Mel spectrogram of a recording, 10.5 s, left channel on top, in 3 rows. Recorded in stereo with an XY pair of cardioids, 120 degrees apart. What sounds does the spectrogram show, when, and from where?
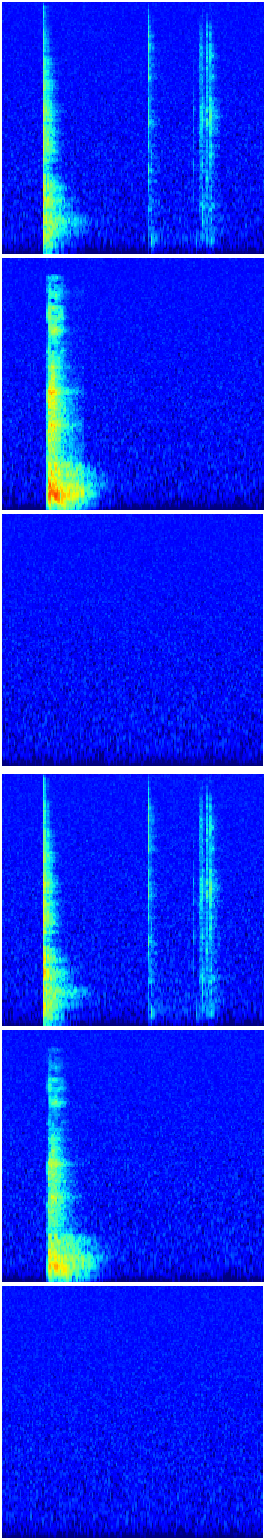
0.6 s a clap: 20° right, 1.0 m
1.9 s a camera shutter: 5° right, 0.8 m
4.1 s throat clearing: 65° left, 0.5 m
